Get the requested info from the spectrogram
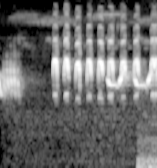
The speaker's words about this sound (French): Les moqueurs sont connus pour leur capacité à imiter d'autres oiseaux et certains sons de leur environnement à condition que ces sons-là tombent dans leur gamme acoustique.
